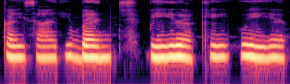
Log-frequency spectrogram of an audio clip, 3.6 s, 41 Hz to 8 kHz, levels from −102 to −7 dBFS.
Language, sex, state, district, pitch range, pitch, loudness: Hindi, female, Madhya Pradesh, Umaria, 220-235 Hz, 225 Hz, -17 LUFS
